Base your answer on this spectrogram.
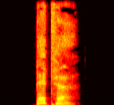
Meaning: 1. alternative form of Bett 2. dative singular of Bett
- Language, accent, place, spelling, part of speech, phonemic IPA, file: German, Germany, Berlin, Bette, noun, /ˈbɛtə/, De-Bette.ogg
